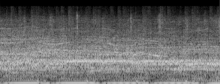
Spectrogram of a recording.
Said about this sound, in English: Well, you can hear the reaction of the crowd. They sense the match-winning score here.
